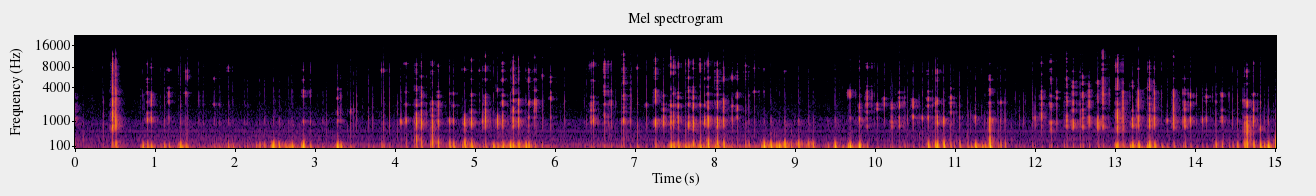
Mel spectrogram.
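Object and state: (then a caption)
Plastic jar being tapped and scratched. Fingernails tap and scratch the lid and rim of a small, round, hollow yellow plastic jar with a lid and a white label, held close to the microphone. Bursts of rapid, dry clicking taps alternate with scratchy bright rustles over a soft, hollow low thump. Each tap dies away almost instantly.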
